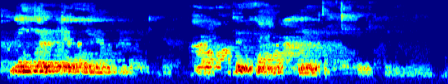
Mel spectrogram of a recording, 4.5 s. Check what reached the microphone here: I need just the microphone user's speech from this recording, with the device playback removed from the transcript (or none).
none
